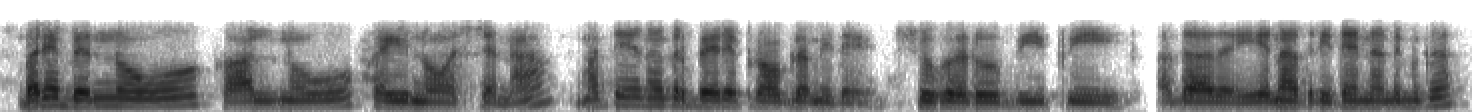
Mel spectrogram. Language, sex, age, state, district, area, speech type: Kannada, female, 60+, Karnataka, Gulbarga, urban, conversation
